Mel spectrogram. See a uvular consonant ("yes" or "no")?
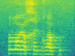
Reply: yes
